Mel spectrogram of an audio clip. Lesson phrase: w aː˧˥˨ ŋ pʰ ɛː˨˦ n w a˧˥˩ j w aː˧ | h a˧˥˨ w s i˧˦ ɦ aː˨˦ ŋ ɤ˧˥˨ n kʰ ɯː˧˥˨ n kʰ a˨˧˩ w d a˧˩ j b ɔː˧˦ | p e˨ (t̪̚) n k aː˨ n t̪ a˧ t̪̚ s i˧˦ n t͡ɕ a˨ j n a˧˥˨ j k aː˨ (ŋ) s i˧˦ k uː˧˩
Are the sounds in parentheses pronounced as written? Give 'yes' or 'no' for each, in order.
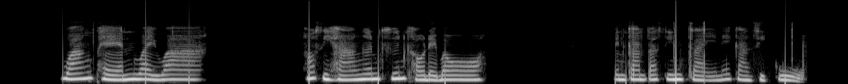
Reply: no, no

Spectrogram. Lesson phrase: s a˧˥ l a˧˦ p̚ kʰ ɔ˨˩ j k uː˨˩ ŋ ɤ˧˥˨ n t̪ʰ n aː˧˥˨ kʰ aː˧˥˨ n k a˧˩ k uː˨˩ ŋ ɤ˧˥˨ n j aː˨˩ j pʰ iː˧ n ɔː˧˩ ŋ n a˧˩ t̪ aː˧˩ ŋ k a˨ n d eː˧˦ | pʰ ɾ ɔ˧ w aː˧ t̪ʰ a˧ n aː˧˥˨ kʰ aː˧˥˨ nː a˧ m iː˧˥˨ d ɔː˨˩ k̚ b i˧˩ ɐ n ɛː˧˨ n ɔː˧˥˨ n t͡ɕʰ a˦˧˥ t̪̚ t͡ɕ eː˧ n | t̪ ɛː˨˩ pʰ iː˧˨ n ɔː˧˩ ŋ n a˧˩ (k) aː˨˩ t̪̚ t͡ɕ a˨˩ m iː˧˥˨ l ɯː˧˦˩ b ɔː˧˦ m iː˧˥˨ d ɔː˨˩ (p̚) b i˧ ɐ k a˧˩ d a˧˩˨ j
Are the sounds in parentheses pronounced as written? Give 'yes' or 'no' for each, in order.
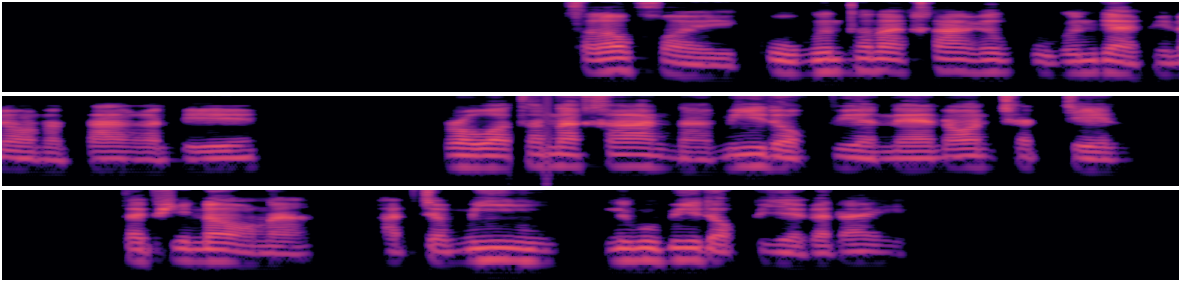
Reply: no, no

